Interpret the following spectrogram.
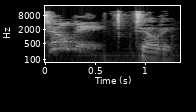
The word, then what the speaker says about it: Tilde: Tilde. Tilde. TILDE is how it's spelled. Yeah. Rebar, I think that's pronounced Tildy. Tildy.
